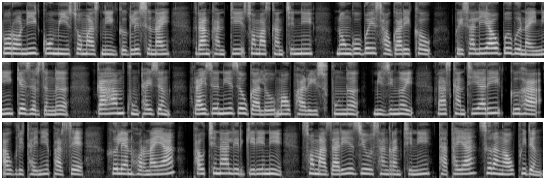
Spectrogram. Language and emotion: Bodo, neutral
